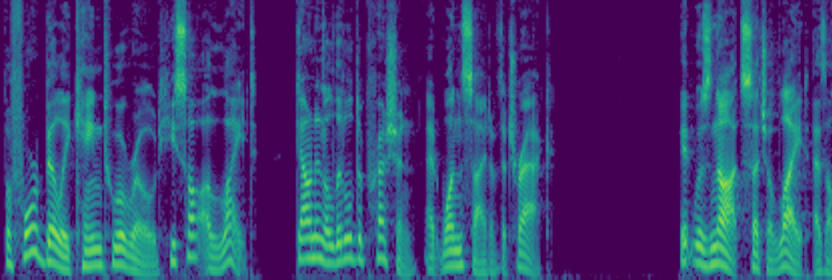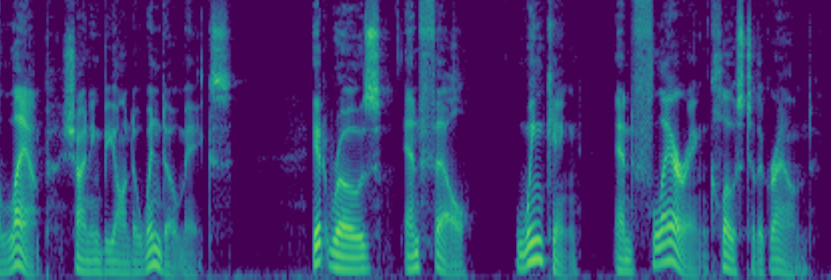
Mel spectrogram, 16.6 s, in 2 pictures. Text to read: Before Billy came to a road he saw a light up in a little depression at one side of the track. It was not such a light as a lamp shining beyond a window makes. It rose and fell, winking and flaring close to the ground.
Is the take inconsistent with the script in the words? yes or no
yes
